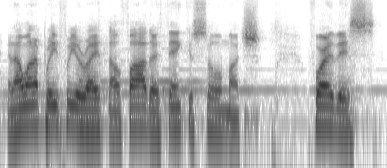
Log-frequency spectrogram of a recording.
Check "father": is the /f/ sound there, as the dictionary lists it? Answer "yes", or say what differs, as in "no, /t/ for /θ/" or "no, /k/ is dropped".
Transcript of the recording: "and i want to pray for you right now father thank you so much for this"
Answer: yes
